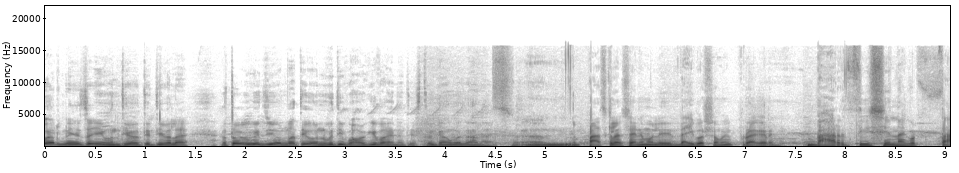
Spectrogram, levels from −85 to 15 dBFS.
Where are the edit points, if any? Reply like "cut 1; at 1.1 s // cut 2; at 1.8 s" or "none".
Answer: cut 1; at 4.6 s // cut 2; at 7.4 s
